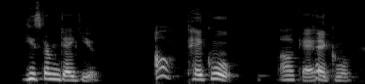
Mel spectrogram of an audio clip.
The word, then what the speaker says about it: 대구: Oh, 대구. Okay. 대구. Daegu.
